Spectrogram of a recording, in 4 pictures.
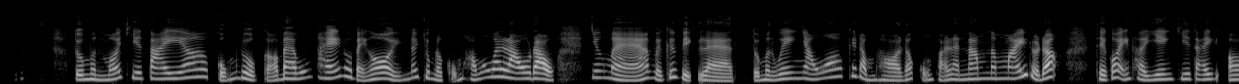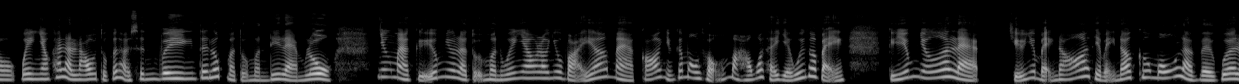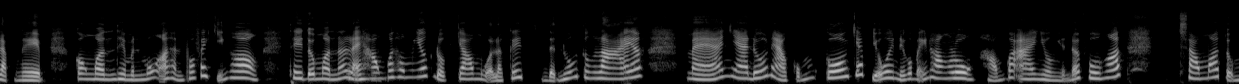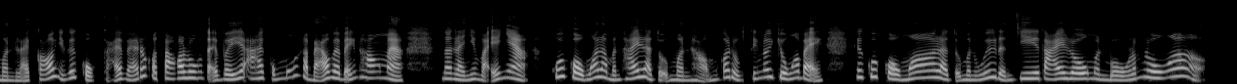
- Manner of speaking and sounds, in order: tapping
- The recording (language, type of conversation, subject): Vietnamese, advice, Làm sao để buông bỏ những kỷ vật của người yêu cũ khi tôi vẫn còn nhiều kỷ niệm?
